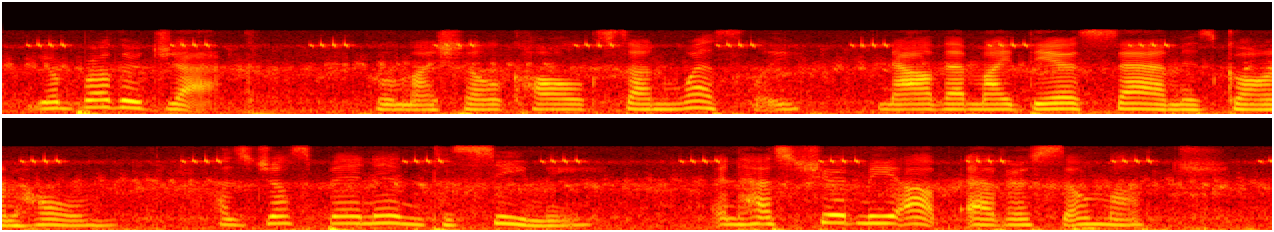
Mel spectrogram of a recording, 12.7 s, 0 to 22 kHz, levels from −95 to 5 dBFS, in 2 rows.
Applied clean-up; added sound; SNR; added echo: none; Cricket; 9 dB; none.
